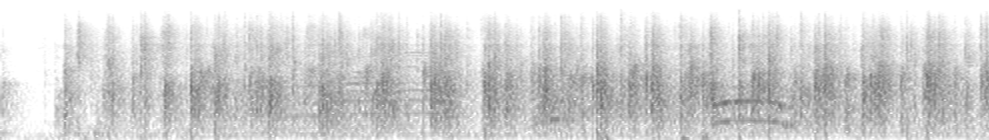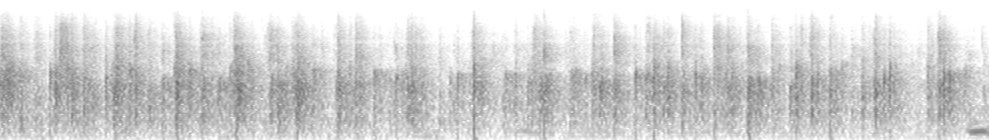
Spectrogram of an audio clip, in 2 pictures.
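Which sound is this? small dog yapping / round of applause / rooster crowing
round of applause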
